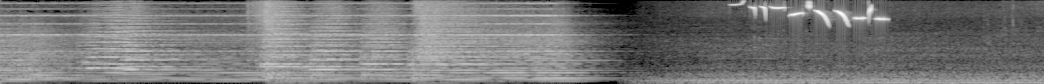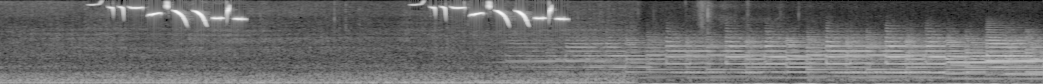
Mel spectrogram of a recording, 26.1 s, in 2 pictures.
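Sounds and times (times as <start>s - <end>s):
steady low rumble: 7.8s - 24.3s
songbird singing: 8.0s - 20.8s.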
